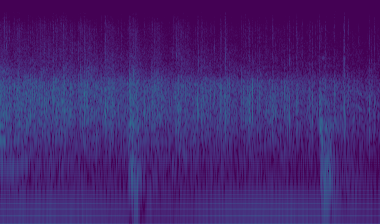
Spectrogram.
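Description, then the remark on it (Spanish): An audience claps steadily for several seconds as applause to the Lord, a dense, sustained wash of many hands with no pauses, fairly loud and even throughout, with no one speaking over it. “¿Cuántos creen eso y le dan un aplauso al Señor?”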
